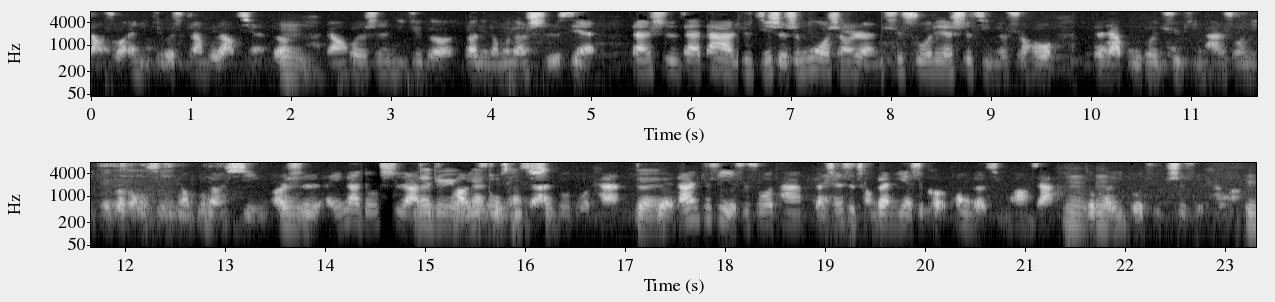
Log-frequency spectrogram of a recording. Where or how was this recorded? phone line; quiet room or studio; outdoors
outdoors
